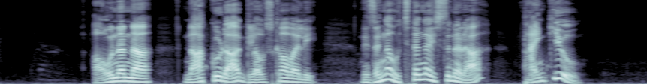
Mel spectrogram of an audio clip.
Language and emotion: Telugu, happy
